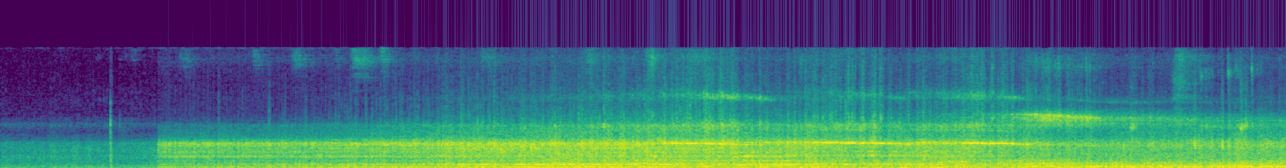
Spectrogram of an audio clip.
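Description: A diesel locomotive engine roars as a train approaches and passes.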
